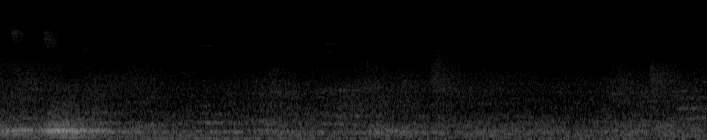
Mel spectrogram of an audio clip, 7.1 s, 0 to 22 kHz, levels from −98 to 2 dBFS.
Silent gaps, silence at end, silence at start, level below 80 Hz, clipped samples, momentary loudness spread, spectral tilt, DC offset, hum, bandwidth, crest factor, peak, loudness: none; 0 s; 0 s; -76 dBFS; under 0.1%; 15 LU; -6.5 dB/octave; under 0.1%; none; 13 kHz; 22 dB; -40 dBFS; -63 LUFS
